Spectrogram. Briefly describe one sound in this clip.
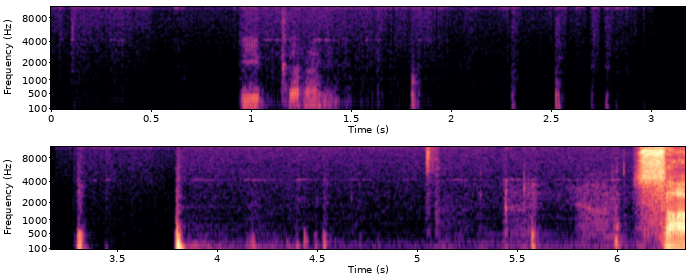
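A man speaks briefly and quietly into a microphone.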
